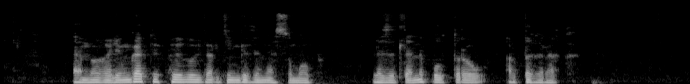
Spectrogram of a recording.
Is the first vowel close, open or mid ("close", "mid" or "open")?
open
